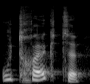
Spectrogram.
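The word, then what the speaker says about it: Utrecht: juste un pouvoir alors pour la prononciation je m'étais trompé à l'époque ça se dit outrec et donc celle-ci tu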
